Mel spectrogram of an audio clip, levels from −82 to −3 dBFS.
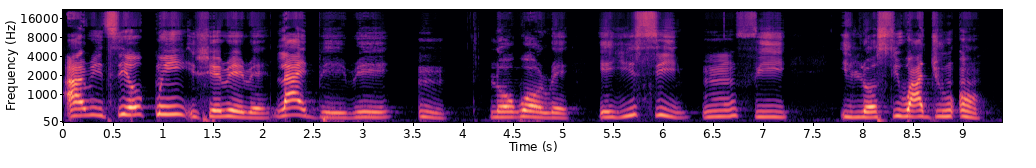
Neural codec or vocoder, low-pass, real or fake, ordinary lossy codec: none; none; real; none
